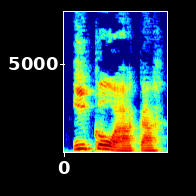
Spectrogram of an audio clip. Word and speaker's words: ịkụ-aka: And you don't have to do a contraction this time, so you pronounce it just the way you see it. So to applaud, meaning to clap, is ịkụ-aka, ịkụ-aka, to applaud.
